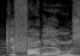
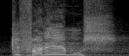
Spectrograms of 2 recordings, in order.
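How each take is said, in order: First: It is asked in a calm, casual tone. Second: It is asked in a desperate, anguished tone. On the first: The speaker calls it wrong. "A pergunta deles não foi assim" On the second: The speaker calls it right. "Um desespero tomou o coração deles"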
